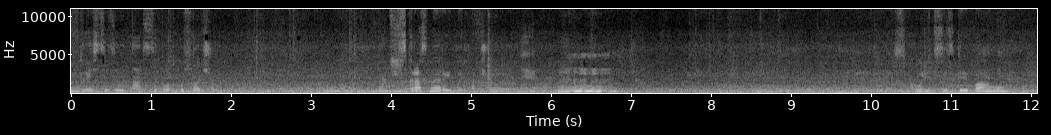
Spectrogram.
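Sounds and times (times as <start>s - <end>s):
low indoor background hum: 0.0s - 12.0s.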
